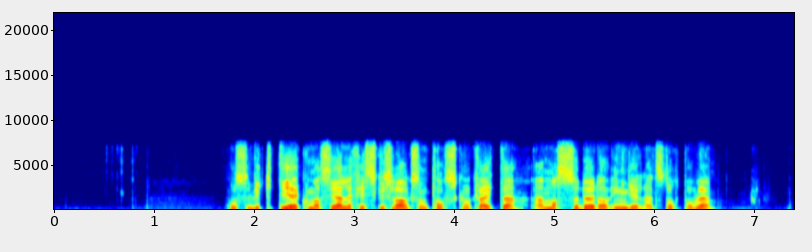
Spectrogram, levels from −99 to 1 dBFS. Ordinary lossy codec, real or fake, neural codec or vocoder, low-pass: Opus, 16 kbps; fake; vocoder, 22.05 kHz, 80 mel bands, WaveNeXt; 7.2 kHz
